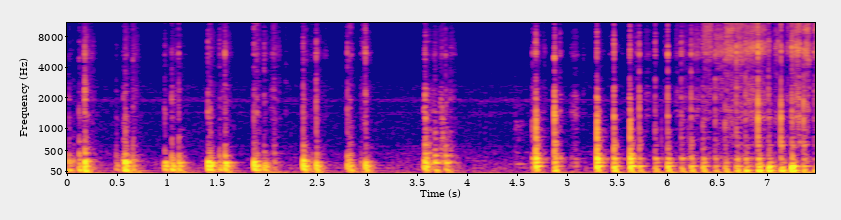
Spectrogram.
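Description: Several fingertips tap and scratch across the printed panel on the side of a large, hollow corrugated cardboard shipping box. Soft, low, hollow thumps die away quickly, starting as spaced taps and then speeding into a rapid drumming flurry with a faint brushing scratch on top.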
